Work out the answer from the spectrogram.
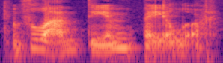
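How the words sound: It is said in a put-on foreign accent.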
